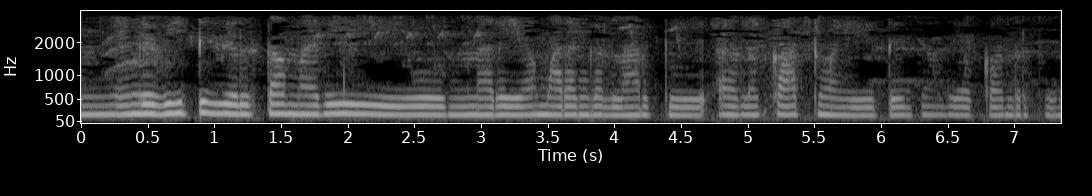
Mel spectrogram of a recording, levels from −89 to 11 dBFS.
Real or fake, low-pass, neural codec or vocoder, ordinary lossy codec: real; 3.6 kHz; none; MP3, 16 kbps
